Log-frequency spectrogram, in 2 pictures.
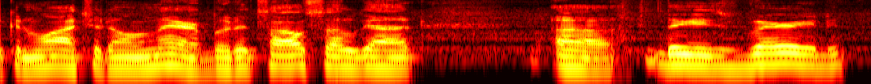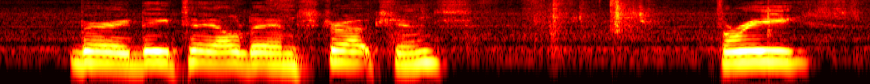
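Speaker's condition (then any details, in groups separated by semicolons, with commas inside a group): No condition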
